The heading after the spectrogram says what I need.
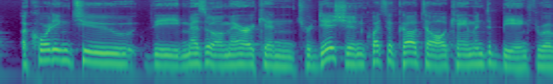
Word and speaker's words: Quetzalcoatl: known as quetzalcoatl would read how do you pronounce that again quetzalcoatl okay would return to earth well what does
